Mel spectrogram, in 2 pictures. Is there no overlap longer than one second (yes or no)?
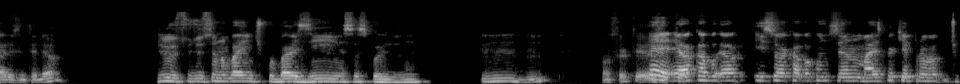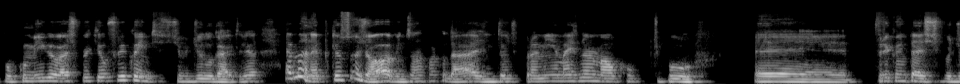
yes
